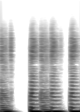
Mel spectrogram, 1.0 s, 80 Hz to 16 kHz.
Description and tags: bass f e dd 120bpm-05
bass, club, compressed, dance, distorted, dub-step, effect, electro, electronic, fx, house, loop, rave, synth, techno, trance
